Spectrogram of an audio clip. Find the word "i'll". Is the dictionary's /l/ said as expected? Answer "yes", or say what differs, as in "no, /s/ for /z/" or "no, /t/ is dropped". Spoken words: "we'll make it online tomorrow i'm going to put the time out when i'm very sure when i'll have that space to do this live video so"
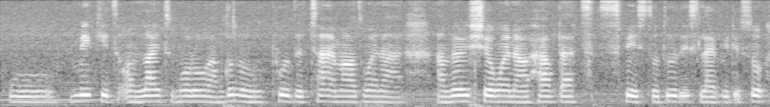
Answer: no, /w/ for /l/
